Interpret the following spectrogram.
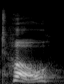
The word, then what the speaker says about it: と: Okay, so this right here is pronounced toe, and it's a conjunction.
